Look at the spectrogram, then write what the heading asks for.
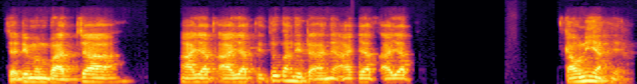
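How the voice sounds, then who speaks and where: A man's voice: medium pitch, fairly even intonation, slow pace. Middle-aged man lecturing, echoey sound. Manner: conversational, rambling, self-deprecating, frequent tag words. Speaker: university professor speaking as guest mentor. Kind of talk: informal religious lecture to students.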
